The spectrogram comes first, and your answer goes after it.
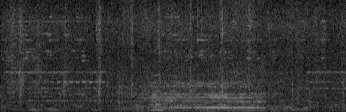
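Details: Madura racing cattle (karapan sapi) rampaging during practice at the Asemanis track, Pamekasan, Madura, East Java, Indonesia; a drawn-out, harmonic moo swells in the second half over crowd chatter and background noise.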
